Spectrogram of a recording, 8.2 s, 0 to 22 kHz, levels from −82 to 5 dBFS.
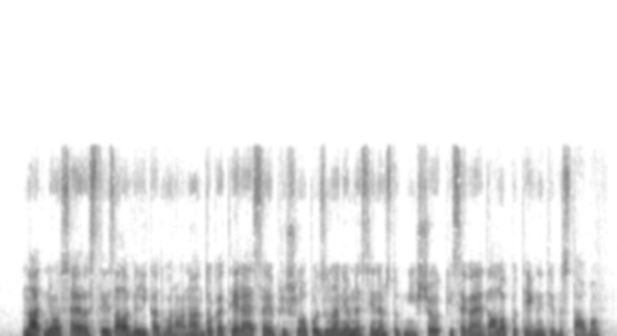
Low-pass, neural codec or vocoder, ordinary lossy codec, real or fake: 19.8 kHz; autoencoder, 48 kHz, 128 numbers a frame, DAC-VAE, trained on Japanese speech; AAC, 32 kbps; fake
